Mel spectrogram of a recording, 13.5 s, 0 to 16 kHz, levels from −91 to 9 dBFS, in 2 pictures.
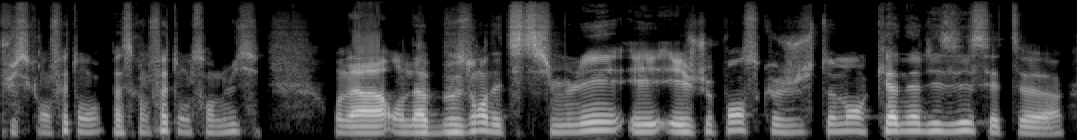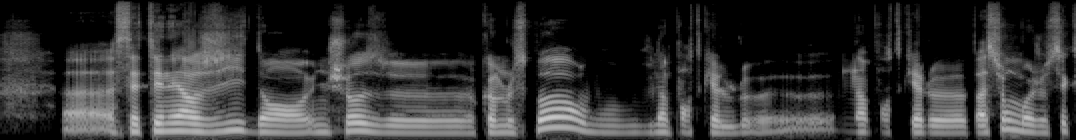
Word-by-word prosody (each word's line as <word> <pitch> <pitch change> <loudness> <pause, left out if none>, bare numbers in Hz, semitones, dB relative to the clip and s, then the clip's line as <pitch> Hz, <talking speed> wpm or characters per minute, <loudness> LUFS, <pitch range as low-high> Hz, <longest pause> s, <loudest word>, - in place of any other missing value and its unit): puisqu'en 135 - -4
fait 170 +2 -7
on 150 0 -7
parce 135 -6 -6
qu'en 145 - -12
fait 175 -3 -2
on 140 - -10
s'ennuie. 140 +3 -9 0.5
On 140 - -4
a 135 +1 +8
on 140 0 -4
a 140 - +7
besoin 150 +6 +1
d'être 150 -3 -4
stimulés 165 +6 +1
et 155 0 +1
et 150 - +4
je 150 +1 -4
pense 175 +4 -1
que 150 - -7
justement 155 +3 -3
canaliser 165 +1 +2
cette 140 -5 -5
heu, 120 -2 0 0.6
heu, - - -2
cette 155 +2 +2
énergie 165 +1 +5
dans 140 -2 +1
une 145 +1 -8
chose 165 -4 +1
heu, 130 -1 -5
comme 140 -1 +1
le 135 - -4
sport 225 - +4
ou 140 -4 -12
n'importe 145 -1 -5
quelle, 135 -2 -2
heu, 200 +7 -13
n'importe 145 -2 -5
quelle 140 -1 0
heu, 135 0 -1
passion. 140 +9 +1
Moi 160 -5 0
je 135 - -7
sais - - -2
que - - -11
150 Hz, 205 wpm, -24 LUFS, 140-165 Hz, 0.6 s, a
